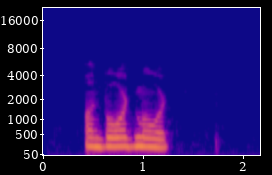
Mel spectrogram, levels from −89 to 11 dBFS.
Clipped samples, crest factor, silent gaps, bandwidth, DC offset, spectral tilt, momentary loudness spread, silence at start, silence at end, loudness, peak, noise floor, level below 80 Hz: under 0.1%; 12 dB; none; 4.3 kHz; under 0.1%; -12.5 dB/octave; 9 LU; 0.4 s; 0.95 s; -27 LUFS; -16 dBFS; -71 dBFS; -70 dBFS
